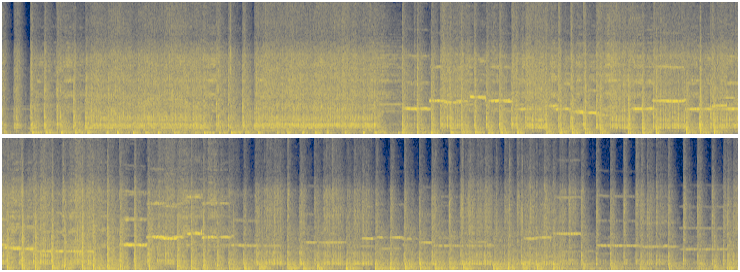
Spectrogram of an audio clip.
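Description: Marching flute band playing: snare and bass drums beat a march throughout, and from about eight seconds in a high, shrill flute melody carries over the drums.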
